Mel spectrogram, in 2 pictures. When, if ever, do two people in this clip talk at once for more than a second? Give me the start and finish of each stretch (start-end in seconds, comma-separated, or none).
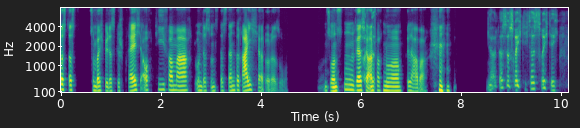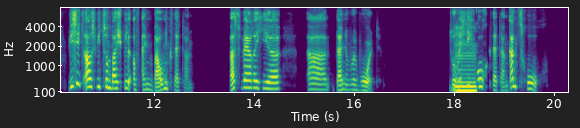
none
